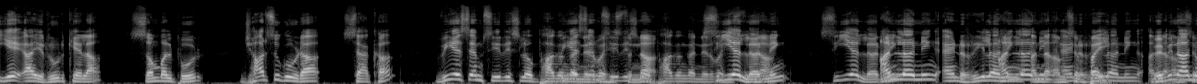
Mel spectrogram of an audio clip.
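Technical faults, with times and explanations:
5.55 s to the end: doubled audio track. From 5.55 s a second copy of the speech runs underneath the first, delayed by about a second and about 5 dB quieter, so every phrase is heard again in full a second later and overlaps the words that follow. The copy comes in abruptly and carries the full frequency range with no reverberant tail or room colouring, which points to the signal being recorded twice, likely through a second, slower capture path.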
